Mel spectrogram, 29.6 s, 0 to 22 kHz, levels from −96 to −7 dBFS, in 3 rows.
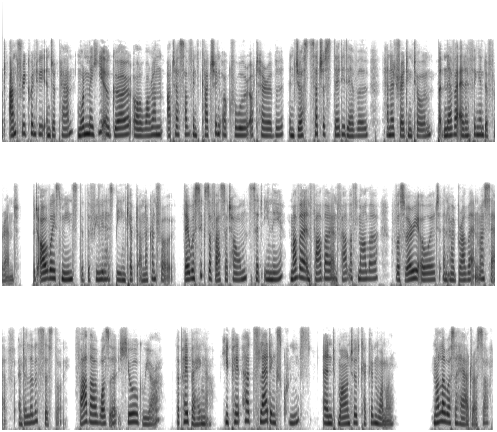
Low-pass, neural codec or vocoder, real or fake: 7.2 kHz; codec, 24 kHz, 0.9 kbps, WavTokenizer, medium speech release version 1; fake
